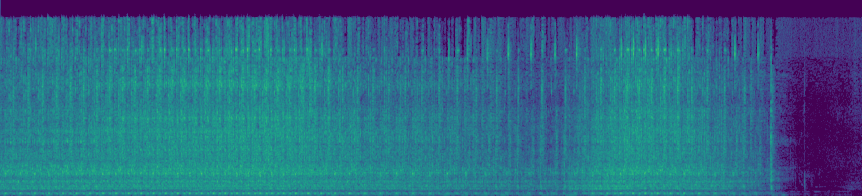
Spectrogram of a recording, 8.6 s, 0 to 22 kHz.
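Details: 1924 Singer model 128 sewing machine in bentwood case after cleaning and checking motor carbon brushes and grease: steady even whir with fast regular mechanism clatter until it stops, running smoothly.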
